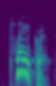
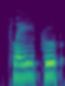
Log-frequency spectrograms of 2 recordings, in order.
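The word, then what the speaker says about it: playgroup: 多一次 play group play group 千祈唔好讀成 playg group wall 如果咁樣讀嘅話，兩個音都會讀成慣呢，俾個提示大家讀 playg 呢一個字嘅時候，集中注意力喺第一個音，而第二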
